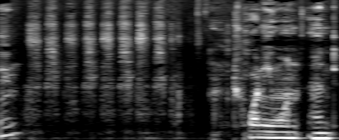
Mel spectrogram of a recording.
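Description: A coin scrapes across a scratch card.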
